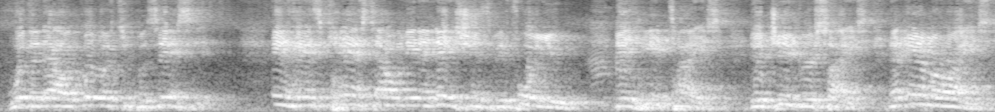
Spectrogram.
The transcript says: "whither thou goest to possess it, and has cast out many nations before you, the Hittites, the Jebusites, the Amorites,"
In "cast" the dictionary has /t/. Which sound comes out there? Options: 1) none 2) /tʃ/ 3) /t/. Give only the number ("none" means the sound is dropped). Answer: 3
